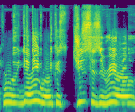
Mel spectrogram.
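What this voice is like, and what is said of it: Mocking impersonation of a dismissive atheist. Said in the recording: “your atheist impersonation”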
